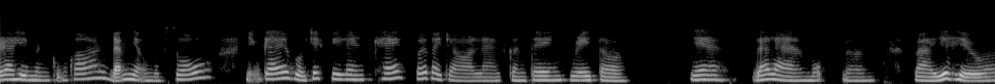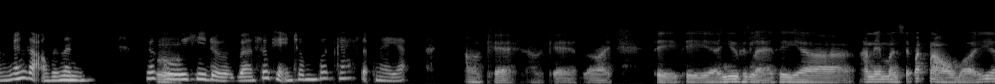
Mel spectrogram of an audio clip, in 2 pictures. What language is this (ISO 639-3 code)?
vie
